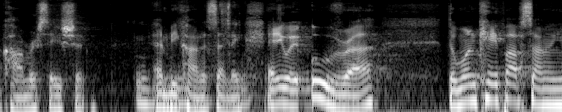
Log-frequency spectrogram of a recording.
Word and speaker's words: oeuvre: How do you say that? Oeuvre. I was wondering, Louvre. I think it's oeuvre.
